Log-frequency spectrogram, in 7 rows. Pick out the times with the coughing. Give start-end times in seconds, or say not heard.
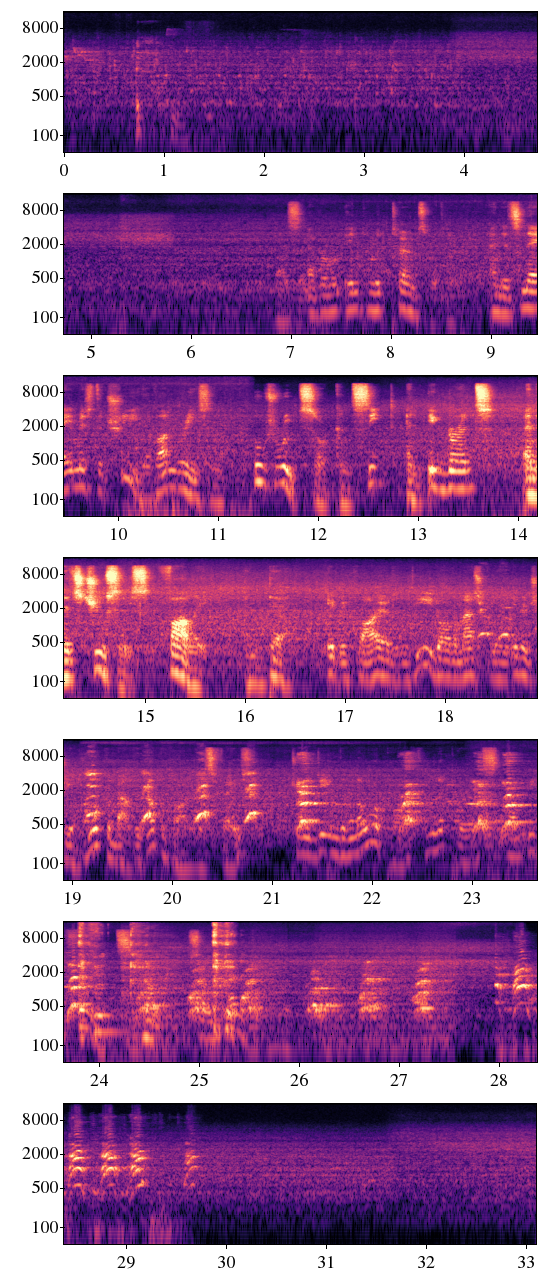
0.7-1.6, 23.8-25.4.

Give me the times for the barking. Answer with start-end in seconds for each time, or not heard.
18.3-29.8.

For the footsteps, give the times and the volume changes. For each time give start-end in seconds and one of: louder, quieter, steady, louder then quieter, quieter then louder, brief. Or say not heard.
not heard.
